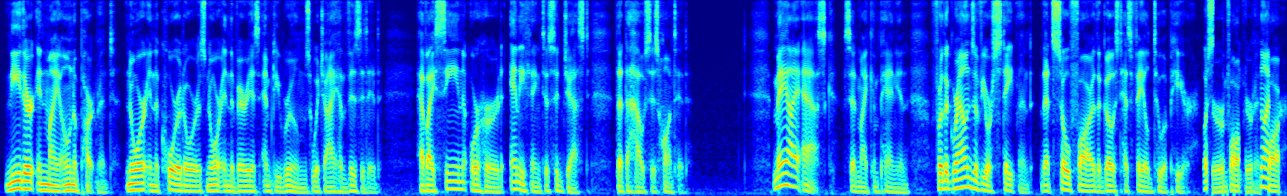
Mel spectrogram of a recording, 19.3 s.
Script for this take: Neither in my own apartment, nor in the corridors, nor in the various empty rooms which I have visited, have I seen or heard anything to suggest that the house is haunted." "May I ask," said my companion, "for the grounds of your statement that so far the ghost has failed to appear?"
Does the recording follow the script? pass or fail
fail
